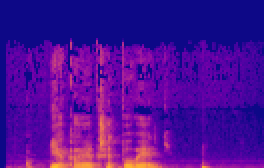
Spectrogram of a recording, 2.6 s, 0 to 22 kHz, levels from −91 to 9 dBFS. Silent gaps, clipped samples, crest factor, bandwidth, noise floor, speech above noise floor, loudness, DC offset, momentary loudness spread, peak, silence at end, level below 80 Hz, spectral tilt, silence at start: none; under 0.1%; 18 dB; 16.5 kHz; -57 dBFS; 41 dB; -17 LUFS; under 0.1%; 12 LU; 0 dBFS; 0.55 s; -42 dBFS; -6 dB/octave; 0.25 s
